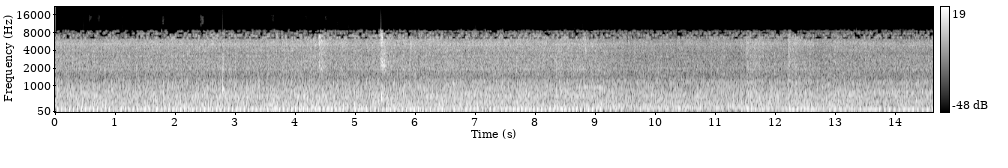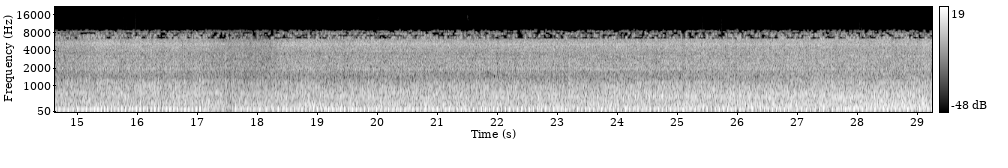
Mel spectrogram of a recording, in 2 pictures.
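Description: Sport motorcycle engine running at a steady low pitch while riding slowly. About nine seconds in the sound drops for a few seconds as the throttle eases off, then picks up again, with another short dip a little later.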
